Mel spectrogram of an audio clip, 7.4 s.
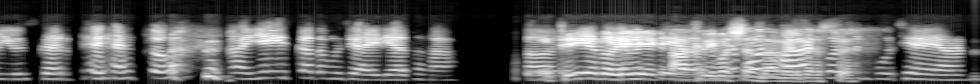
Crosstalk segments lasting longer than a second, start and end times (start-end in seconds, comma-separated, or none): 4.2-6.4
